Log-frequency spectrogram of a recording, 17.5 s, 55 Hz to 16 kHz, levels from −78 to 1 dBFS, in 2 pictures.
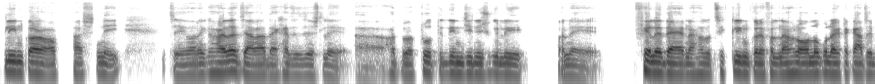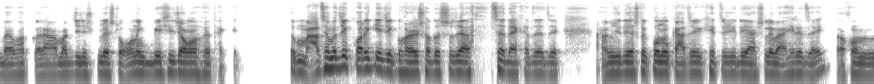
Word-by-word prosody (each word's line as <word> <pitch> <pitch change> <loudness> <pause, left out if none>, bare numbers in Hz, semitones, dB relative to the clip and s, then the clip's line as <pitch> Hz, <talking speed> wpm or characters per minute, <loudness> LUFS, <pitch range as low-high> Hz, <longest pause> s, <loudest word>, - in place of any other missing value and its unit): Clean 130 -1 +1
করার 115 -2 +6
অভ্যাস 110 +1 -8 0.2
নেই। 100 -2 -4 0.5
যে, - - -7
অনেকে 110 +2 -4
হয় 120 0 +4
না, - - +7
যারা 105 0 +2
দেখা 100 +3 -4
যায় 100 0 -7
যে, - - -3
আসলে 100 -1 -6 0.3
আ - - -9 0.3
হয়তোবা 105 -1 -4
প্রতিদিন 115 -1 -2
জিনিসগুলি 110 -1 -2 0.5
মানে 100 0 -4 0.6
ফেলে 120 -2 +6
দেয়, 110 -1 +6
না - - +1
হলে 110 -1 -3
হচ্ছে 120 +4 -7
ক্লিন 120 -2 +2
করে 110 -1 +2
ফেলে, 115 -3 -2
না - - +3
হলে 115 -1 +4
অন্য 115 +1 +3
কোনো 120 - +2
একটা - - -5
কাজে 110 0 0
ব্যবহার 110 +2 -2
করা? 105 +1 -1
আমার 110 0 0
জিনিসগুলি 115 +1 -2
আসলে 115 - -3
অনেক 120 0 +2
বেশি 120 +1 0
জমা 120 -1 +6
হয়ে 115 -3 -3
থাকে। - - -14 0.5
তো - - -2 0.2
মাঝে, 165 - +4
মাঝে 180 +2 +5
করে 155 0 +6
কি? 155 - +4
যে, - - +6
ঘরের 125 -1 +5
সদস্য 125 0 0
যারা 120 -2 +6 0.2
আছে, - - +1
দেখা 115 0 -1
যায় 120 -1 0
যে, - - 0 0.5
আমি 115 +4 -1
যদি 120 +1 0
আসলে 125 +1 -2
কোনো 125 -1 +6
কাজের 115 +2 0
ক্ষেত্রে 120 -2 -5
যদি 120 0 -1
আসলে 115 +2 -2
বাইরে 115 +1 -1
যাই, 110 - -1 0.2
তখন 115 - -1
115 Hz, 225 wpm, -24 LUFS, 110-120 Hz, 0.6 s, না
